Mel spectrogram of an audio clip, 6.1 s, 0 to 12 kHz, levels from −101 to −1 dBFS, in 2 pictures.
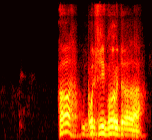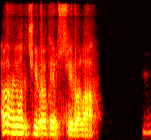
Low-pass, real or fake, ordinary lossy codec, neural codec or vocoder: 10.8 kHz; fake; Opus, 32 kbps; codec, 24 kHz, 1.5 kbps, HILCodec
